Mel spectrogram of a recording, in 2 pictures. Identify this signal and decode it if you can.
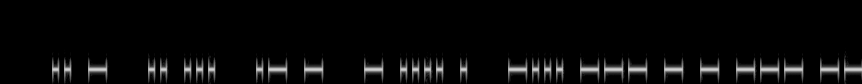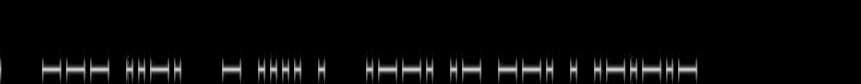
Morse code, heard as a keyed tone, about 20 wpm, 700 Hz. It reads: IT IS AT THE BOTTOM OF THE PAGE.
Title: Sentences with 4-Word Phrases - Spoken Beginning - 20wpm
